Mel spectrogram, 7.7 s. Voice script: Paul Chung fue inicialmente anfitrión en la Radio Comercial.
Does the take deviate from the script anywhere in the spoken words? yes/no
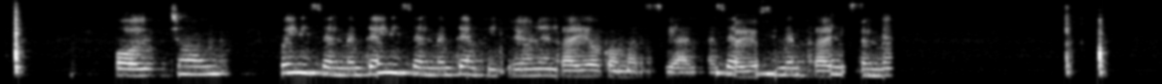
yes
